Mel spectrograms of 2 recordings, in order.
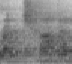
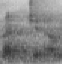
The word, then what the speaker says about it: Ranjana: So Ranchana became my name instead of Ranjana which is a proper Tamil pronunciation you see.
